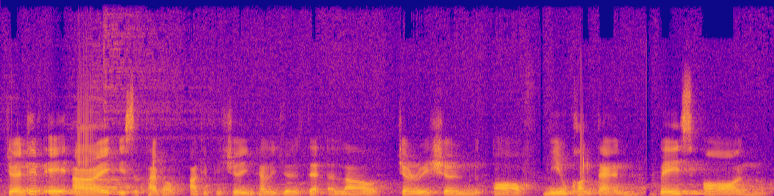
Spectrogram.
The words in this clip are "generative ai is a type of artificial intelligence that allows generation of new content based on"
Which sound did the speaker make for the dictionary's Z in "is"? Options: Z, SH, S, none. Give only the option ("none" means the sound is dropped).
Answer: S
